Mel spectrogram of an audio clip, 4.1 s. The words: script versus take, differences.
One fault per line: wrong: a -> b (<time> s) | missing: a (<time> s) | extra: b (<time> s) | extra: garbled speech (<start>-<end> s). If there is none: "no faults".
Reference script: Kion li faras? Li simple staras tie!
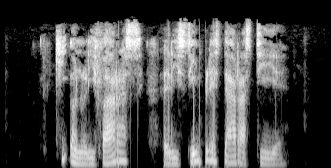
no faults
